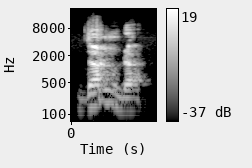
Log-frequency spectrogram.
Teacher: The interesting thing about it is your tongue has to switch from dental to retroflex. Danda. So it jumps up.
